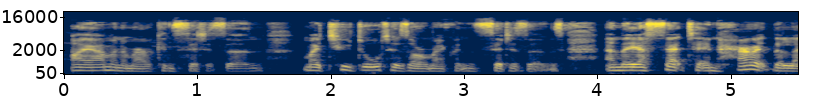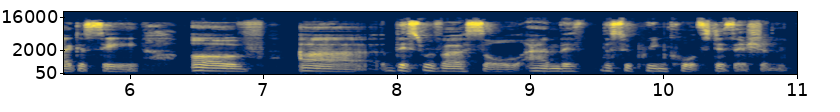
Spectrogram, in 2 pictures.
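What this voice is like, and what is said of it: British English accent. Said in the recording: “you can hear my accent. It's from the UK.”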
